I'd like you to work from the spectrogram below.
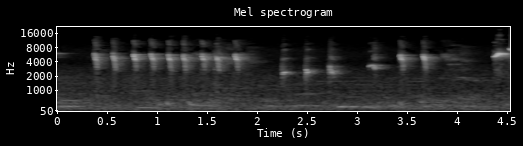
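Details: High sunbird chips for masteran training, given in a quick regular run, then several lower, fuller notes and a few more high chips, ending on a sharp rising squeak.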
